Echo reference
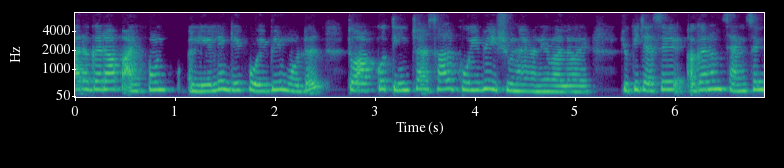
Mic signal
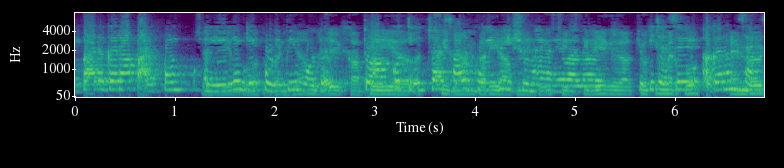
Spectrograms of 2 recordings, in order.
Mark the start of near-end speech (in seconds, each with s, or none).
1.2 s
